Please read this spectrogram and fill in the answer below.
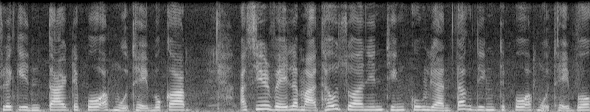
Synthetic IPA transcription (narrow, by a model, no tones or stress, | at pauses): lik̚intajtepɔʔɐm̥uʔt̪ʰejbɔka | ʔɐsivejlɐmat̪ʰɐwzuanint̪ʰiŋkuŋliant̪ɐk̚diŋtepɔʔɐm̥uʔt̪ʰejbɔ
